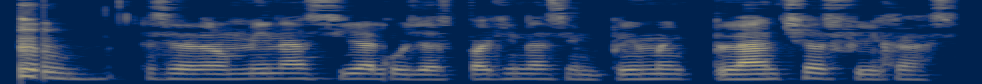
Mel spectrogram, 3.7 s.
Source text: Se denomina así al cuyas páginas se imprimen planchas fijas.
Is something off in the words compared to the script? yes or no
no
